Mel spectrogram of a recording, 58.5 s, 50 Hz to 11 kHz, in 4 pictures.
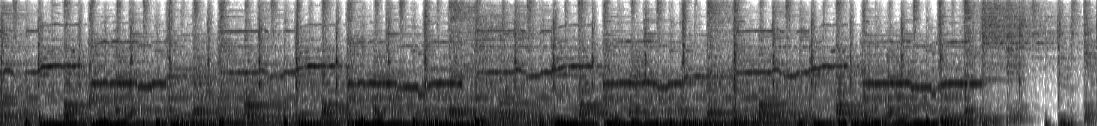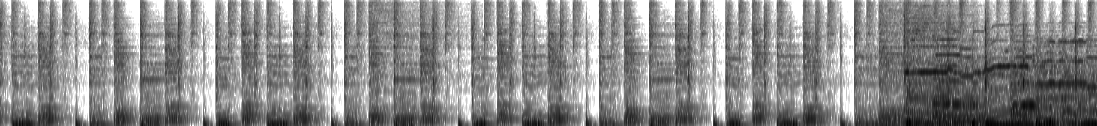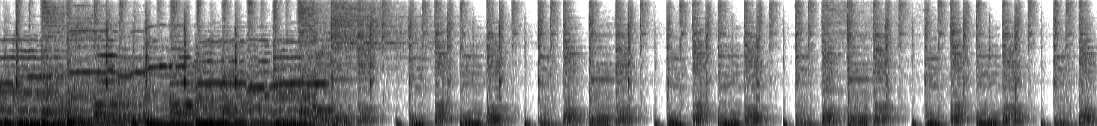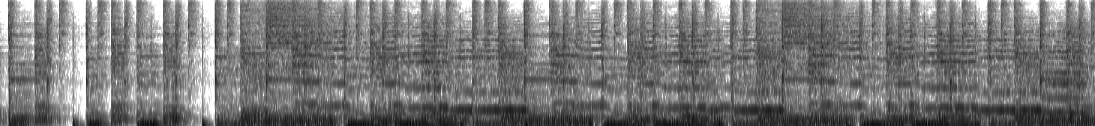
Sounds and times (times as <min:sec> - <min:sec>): Music: 0:00.0 - 0:58.4.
